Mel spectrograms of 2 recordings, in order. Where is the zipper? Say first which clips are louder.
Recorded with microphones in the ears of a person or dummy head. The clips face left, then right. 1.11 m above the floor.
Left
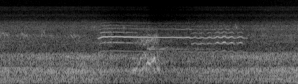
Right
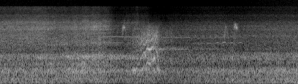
Even; 25° right (ahead or behind), 0.7 m.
